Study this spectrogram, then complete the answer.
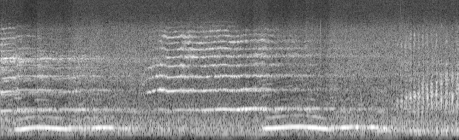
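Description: Recorded bird song plays through loudspeakers in a large hall.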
